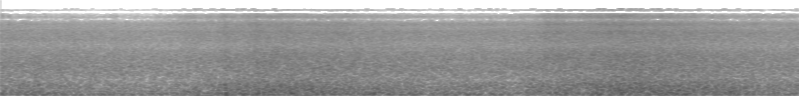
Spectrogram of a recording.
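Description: Steady rushing of wind and lake waves on the shore, swelling louder twice.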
